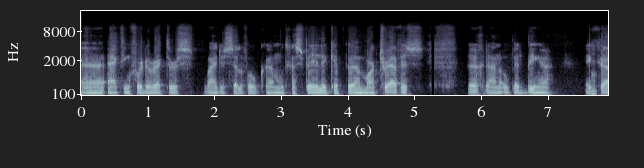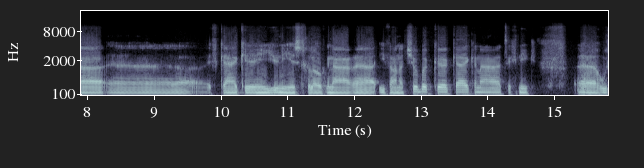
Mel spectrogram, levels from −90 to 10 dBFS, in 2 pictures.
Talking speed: 170 wpm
